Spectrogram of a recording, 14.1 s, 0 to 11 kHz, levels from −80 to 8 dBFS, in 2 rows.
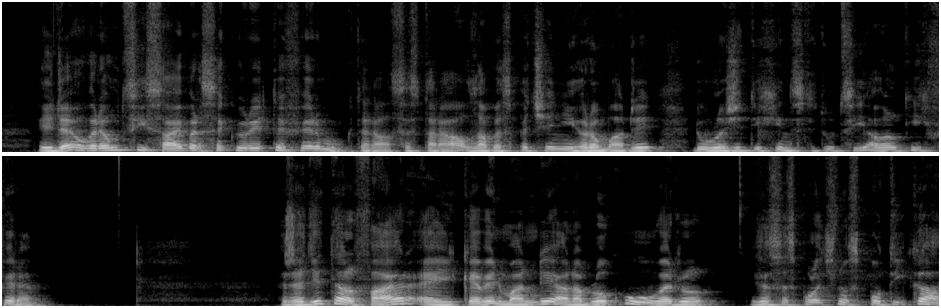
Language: Czech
